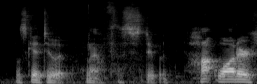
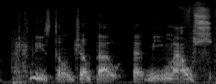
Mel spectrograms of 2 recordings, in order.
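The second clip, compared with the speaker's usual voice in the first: unvoiced, softer hushed plea; whispered plea; 4 semitones lower, 10 dB quieter than usual. Real, not acted. He pleads with a mouse in the shed: hushed whisper. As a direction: whisper it nervously to a hidden mouse.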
